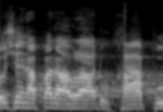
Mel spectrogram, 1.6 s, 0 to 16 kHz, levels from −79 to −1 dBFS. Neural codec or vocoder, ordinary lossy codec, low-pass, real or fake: vocoder, 44.1 kHz, 128 mel bands, Pupu-Vocoder; MP3, 96 kbps; 14.4 kHz; fake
